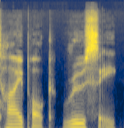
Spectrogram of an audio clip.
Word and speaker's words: hypocrisy: so let's break it down together the correct pronunciation is hioc rousi let's slow it down hi like in the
